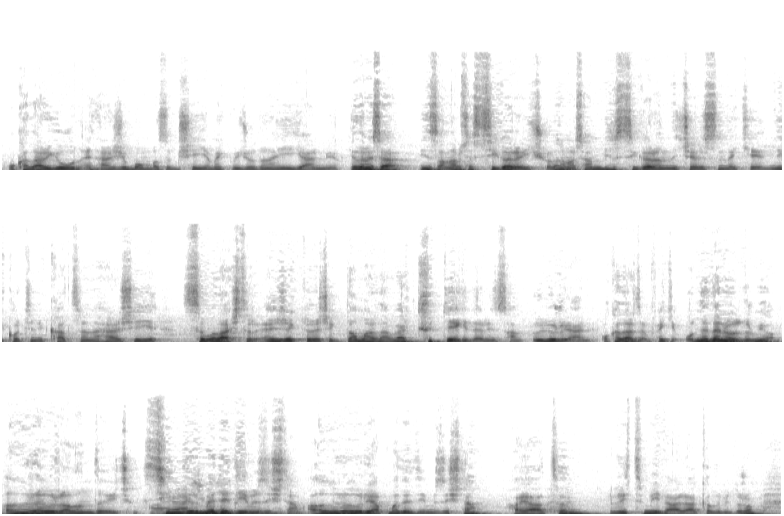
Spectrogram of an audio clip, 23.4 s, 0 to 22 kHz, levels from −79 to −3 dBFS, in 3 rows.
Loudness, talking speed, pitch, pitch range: -26 LUFS, 160 wpm, 115 Hz, 105-135 Hz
